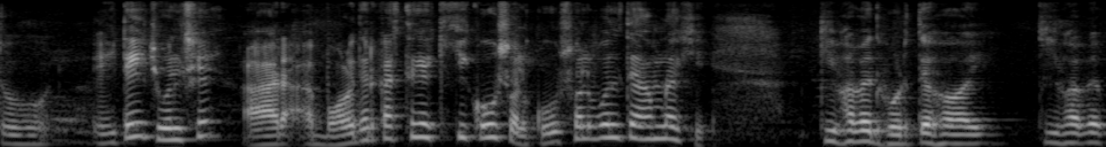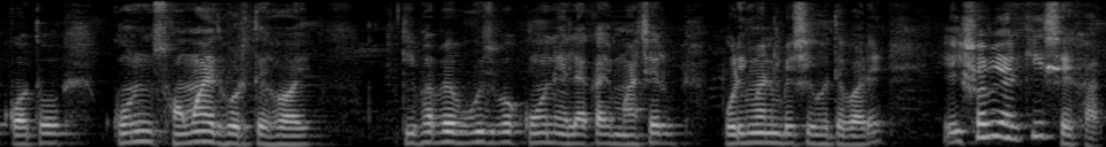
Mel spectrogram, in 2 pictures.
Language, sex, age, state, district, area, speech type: Bengali, male, 18-30, West Bengal, North 24 Parganas, urban, spontaneous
